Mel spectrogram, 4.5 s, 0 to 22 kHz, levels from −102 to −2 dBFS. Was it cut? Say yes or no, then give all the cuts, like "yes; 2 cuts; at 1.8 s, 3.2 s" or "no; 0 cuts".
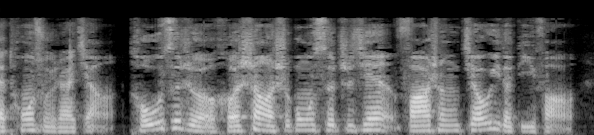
yes; 1 cut; at 0.9 s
